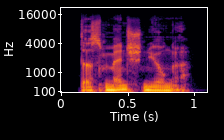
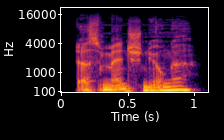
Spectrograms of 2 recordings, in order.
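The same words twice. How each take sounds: First: Bear growl. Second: Menschenjunge asked much higher, rising in disbelief; a bear's astonished repeat, pitch climbing; surprised question. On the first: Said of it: "setzte sich auf die Hinterbeine und knurrte". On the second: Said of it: "sagte er". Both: A narrator's reading.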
